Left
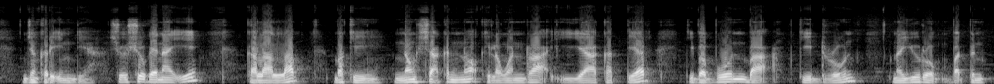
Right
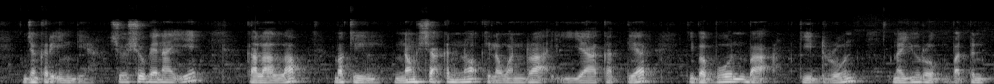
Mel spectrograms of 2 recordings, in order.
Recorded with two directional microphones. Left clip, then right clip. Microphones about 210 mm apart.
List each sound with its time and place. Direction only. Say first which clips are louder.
0.2 s speech: left 9 dB; 45° left (ahead or behind)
